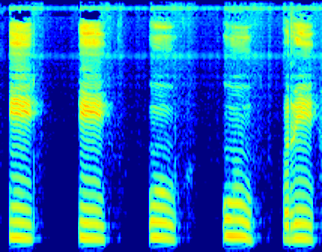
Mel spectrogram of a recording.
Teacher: जब मुंह बंद करके ही कुछ स्वरों का उच्चारण किया जाता है तो वो स्वर होते हैं संवृत स्वर। इसमें से देखिए ई, ऊ, री, कितना मुंह खोलना पड़ता है, कोई ज़्यादा नहीं खुलता ना।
